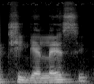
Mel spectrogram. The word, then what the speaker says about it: Tchinguelessy: Eu respondo no LinkedIn por amilingeless nas redes sociais e que é Instagram e TikTok é a Tingeless do jeito mesmo que se escreve a T i N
